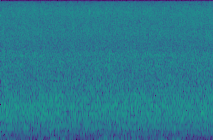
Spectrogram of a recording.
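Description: Clear water of a mountain brook flows in a constant, hissing wash, steady and unbroken from start to finish, with nobody speaking.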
